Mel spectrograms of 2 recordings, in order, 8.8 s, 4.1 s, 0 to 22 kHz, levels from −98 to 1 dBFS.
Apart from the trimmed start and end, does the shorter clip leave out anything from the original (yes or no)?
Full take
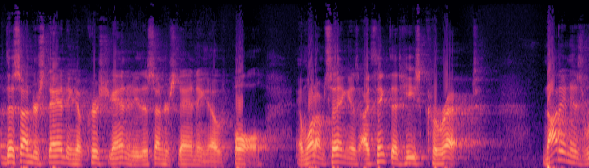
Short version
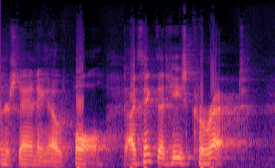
yes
